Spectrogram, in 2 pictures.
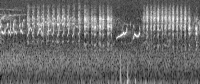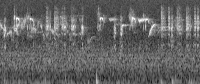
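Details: A lone sedge warbler, low down at a site with few reeds, sings a fast, scratchy jumble of chattering phrases, buzzy rattles and sharp whistled notes without pause, over a low rumble of background noise.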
